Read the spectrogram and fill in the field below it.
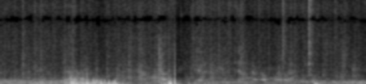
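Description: Racing pigeons coo softly nearby in a loft in a low, rolling rhythm, with a few wing flutters and scuffling bursts amid a faint steady hum.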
